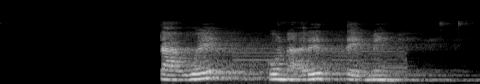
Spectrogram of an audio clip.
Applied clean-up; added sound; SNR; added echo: none; Guitar; 18 dB; reverberation time 2.0 s.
